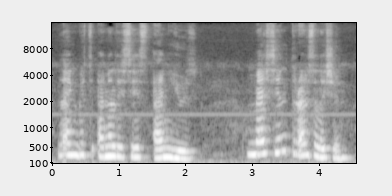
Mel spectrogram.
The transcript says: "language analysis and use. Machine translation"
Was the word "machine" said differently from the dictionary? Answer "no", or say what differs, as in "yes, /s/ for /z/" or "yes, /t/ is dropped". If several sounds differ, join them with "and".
yes, /s/ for /ʃ/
